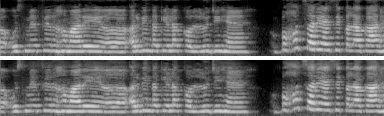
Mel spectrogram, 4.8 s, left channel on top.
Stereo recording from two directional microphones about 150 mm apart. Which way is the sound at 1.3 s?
40° left (ahead or behind).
